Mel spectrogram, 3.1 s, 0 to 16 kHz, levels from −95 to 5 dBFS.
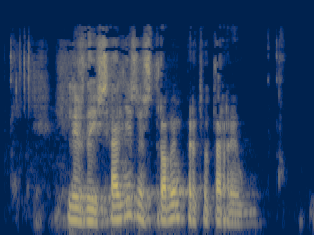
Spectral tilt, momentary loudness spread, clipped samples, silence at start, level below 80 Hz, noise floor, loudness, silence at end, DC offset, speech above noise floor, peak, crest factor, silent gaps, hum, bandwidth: -3 dB/octave; 22 LU; under 0.1%; 0.6 s; -70 dBFS; -49 dBFS; -25 LUFS; 0.65 s; under 0.1%; 23 dB; -8 dBFS; 20 dB; none; none; 11.5 kHz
